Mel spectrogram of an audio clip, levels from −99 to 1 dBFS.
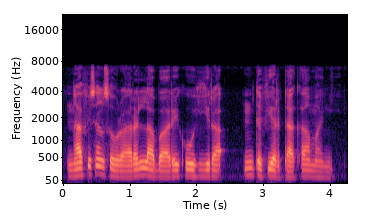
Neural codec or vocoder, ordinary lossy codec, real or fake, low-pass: none; none; real; 7.2 kHz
